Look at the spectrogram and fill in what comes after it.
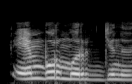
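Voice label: "эмбур мырддьыны", Komi, female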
